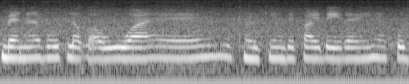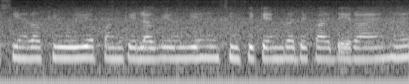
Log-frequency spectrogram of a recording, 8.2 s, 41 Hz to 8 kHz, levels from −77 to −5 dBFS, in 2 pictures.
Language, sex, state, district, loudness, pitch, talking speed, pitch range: Hindi, female, Bihar, Vaishali, -16 LUFS, 210 Hz, 175 wpm, 205-215 Hz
